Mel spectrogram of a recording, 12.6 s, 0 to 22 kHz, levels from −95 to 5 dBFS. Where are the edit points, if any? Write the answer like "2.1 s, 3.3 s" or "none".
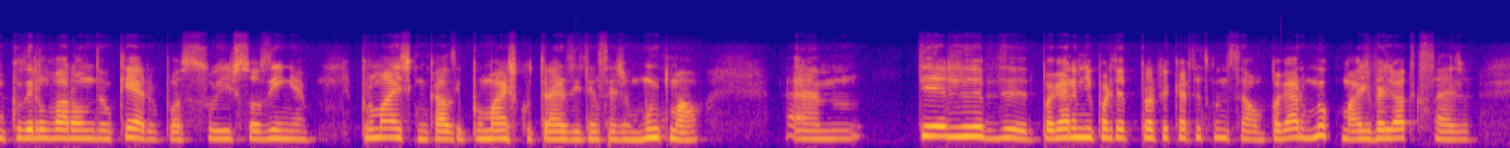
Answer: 3.5 s, 3.8 s, 5.0 s, 8.2 s, 11.1 s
